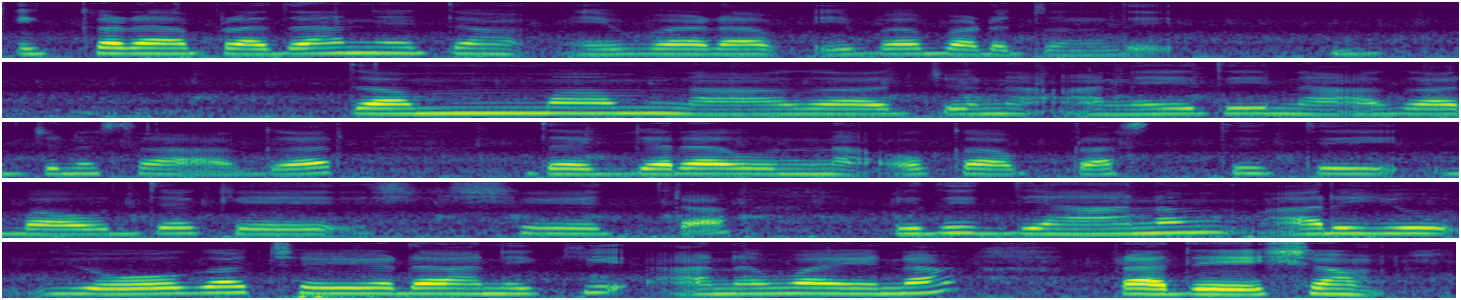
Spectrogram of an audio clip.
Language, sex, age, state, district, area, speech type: Telugu, female, 18-30, Telangana, Komaram Bheem, urban, spontaneous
